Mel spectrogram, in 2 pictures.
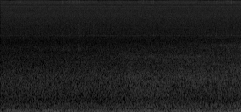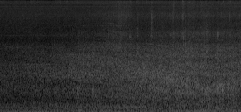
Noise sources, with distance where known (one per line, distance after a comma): medium-sounding engine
